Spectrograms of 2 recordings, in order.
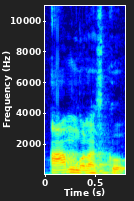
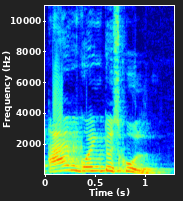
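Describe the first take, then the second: First: Going to is reduced to one word, gonna. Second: Going to is said fully as two words. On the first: This is how native English speakers say it. "अंग्रेज बोलेगा" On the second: This is how Indian speakers usually say it. "हम बोलेंगे"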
